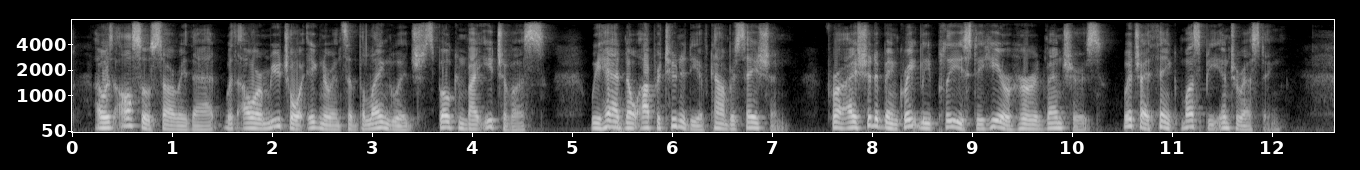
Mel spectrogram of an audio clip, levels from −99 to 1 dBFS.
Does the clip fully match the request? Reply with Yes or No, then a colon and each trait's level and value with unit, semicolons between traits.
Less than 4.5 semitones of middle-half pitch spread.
No: average, 5.0 semitones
